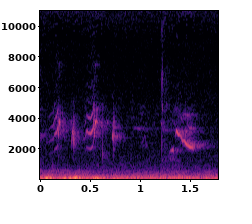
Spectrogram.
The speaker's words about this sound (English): You hear those birds? Yeah. They're not worried about the coronavirus.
